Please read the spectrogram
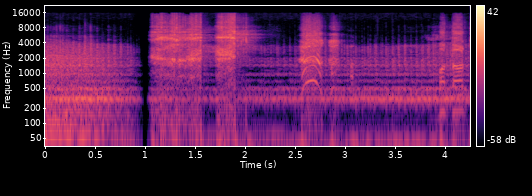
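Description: Dramatic film soundtrack: a background-score note held steady under noisy sound-effect swishes and hits, with a sudden break about a second in and short gliding cries later.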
